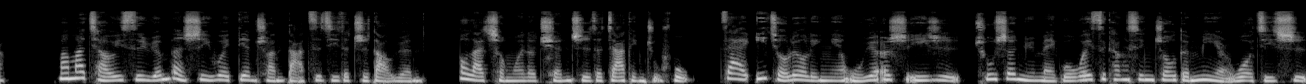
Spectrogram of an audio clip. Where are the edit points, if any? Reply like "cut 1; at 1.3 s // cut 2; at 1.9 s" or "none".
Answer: cut 1; at 7.2 s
